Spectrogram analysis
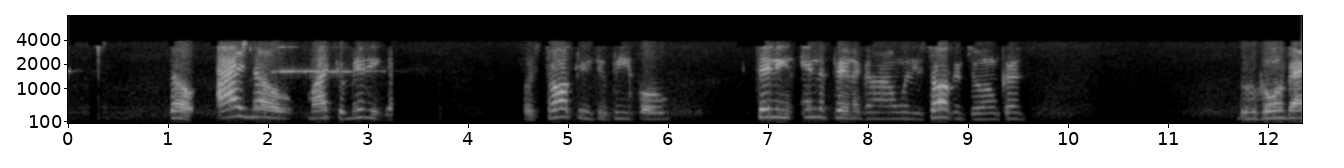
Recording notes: TNTSuperfantastic Conference Call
